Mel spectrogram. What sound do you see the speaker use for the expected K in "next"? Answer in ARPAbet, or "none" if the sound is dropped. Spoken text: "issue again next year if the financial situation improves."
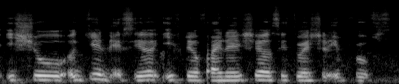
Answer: none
